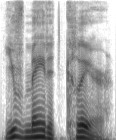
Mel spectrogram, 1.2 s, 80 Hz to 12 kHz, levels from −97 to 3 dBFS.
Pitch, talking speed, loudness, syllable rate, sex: 125 Hz, 205 wpm, -15 LUFS, 4.8 syllables/s, male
